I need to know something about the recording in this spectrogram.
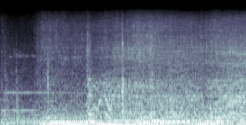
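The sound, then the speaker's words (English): A man gets into his car; the engine turns over and catches, then settles into a steady low rumble that builds slightly as the vehicle pulls away. No voices. “gets into his car. Gov, he's on the move and we're right on him.”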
